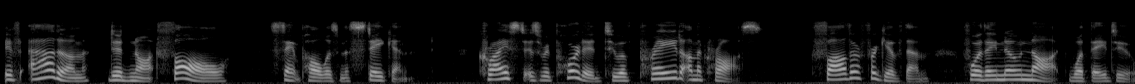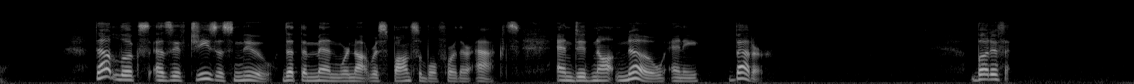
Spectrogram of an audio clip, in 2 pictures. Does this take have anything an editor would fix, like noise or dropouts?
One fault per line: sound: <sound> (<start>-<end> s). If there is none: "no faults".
no faults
